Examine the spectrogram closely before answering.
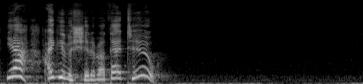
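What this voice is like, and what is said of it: Suddenly very high-pitched voice. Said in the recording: “my voice got so high there... Turned into a bit of a dolphin there.”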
